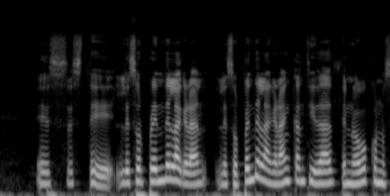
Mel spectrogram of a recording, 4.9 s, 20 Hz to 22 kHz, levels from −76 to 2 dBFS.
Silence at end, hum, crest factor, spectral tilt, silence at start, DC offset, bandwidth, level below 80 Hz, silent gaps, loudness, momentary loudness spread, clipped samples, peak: 0 s; none; 16 dB; -5 dB/octave; 0 s; under 0.1%; 16 kHz; -40 dBFS; none; -25 LUFS; 11 LU; under 0.1%; -8 dBFS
